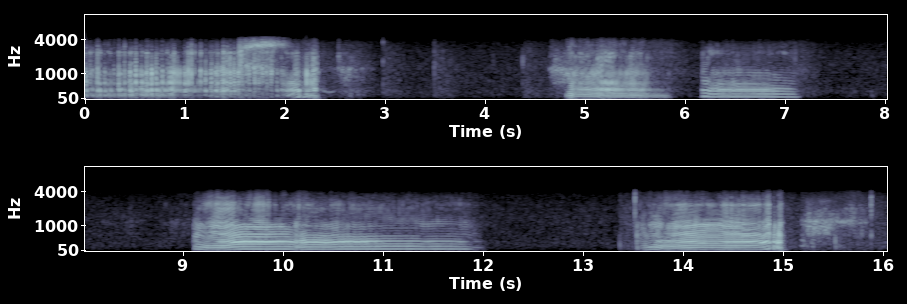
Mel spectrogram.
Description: Can't sleep...with this noise...hahahahhahah....Thats my lovely husband.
